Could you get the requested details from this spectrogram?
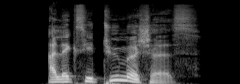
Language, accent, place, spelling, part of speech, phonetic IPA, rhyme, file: German, Germany, Berlin, alexithymisches, adjective, [alɛksiˈtyːmɪʃəs], -yːmɪʃəs, De-alexithymisches.ogg
- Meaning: strong/mixed nominative/accusative neuter singular of alexithymisch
